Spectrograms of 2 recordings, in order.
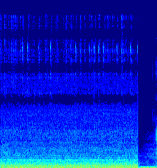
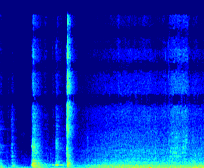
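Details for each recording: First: RV furnace removed for bench test: fan runs and a click is heard but the igniter never lights the propane, steady blower rush then cutout; sail and high-limit switches test good, fault traced to the control board. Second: RV furnace after control board replacement, reinstalled with ductwork and gas line connected and line bled: a couple of start-up clicks, then a steady, even blower rush with no rattles or surging; normal operation.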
